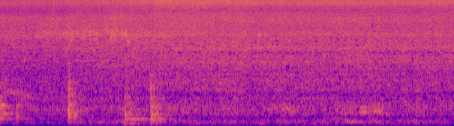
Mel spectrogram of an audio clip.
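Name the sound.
food frying in pan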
